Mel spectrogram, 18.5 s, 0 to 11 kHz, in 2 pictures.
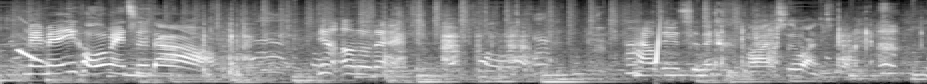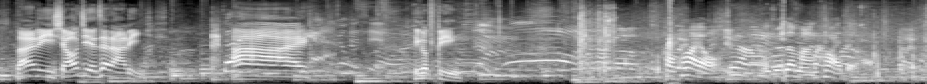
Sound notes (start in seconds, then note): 3.7 continues eating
